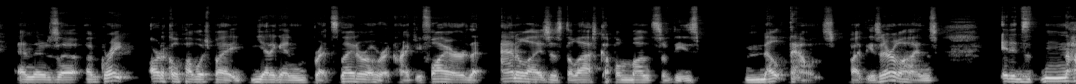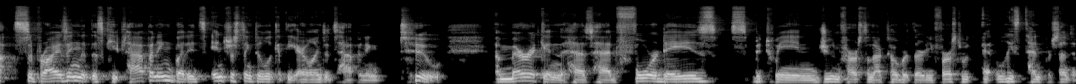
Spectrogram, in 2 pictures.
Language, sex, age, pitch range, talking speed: English, male, 30-49, 110-175 Hz, 175 wpm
